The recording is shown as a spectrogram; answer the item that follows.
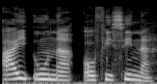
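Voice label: there is an office, Spanish, female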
